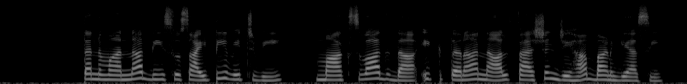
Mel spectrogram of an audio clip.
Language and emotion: Punjabi, neutral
